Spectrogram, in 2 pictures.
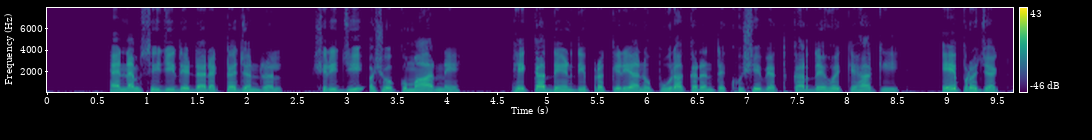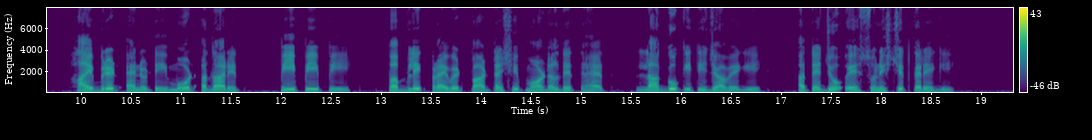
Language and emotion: Punjabi, neutral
